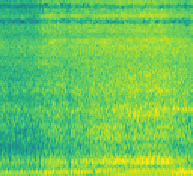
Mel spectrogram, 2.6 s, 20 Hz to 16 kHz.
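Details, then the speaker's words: Honda CRF70, stock intake and exhaust before modification, exhaust pointed out of garage: starts first kick, settles into an even idle, then smooth clean throttle blips; runs great but quiet, healthy stock bike. "Then you can see the bike runs great. First kick. But you can hear it's a pretty quiet bike."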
